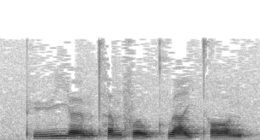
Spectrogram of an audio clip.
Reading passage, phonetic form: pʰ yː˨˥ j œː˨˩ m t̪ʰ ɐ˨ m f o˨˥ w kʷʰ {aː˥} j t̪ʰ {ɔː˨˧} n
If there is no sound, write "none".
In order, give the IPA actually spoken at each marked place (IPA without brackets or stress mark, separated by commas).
aː˨, ɔː˨˩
